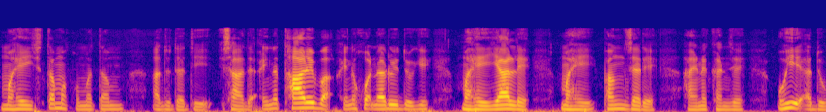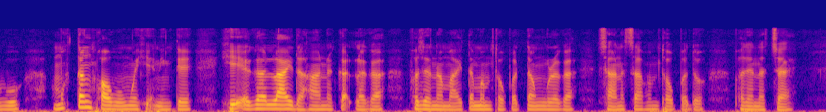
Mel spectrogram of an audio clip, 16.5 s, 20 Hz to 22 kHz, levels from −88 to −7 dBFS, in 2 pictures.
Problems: none marked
